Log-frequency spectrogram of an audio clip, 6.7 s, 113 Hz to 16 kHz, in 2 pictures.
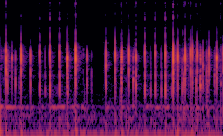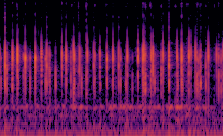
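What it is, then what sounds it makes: Mechanical keyboard typing. A Zoom65 65% mechanical keyboard with white MT3 PBT keycaps on a dark aluminum case, resting on a desk mat with a wooden wrist rest, is typed on continuously with the fingertips of both hands. Dense, rapid key clacks with a bright, poppy character follow one another in a steady stream, each dying away almost instantly. A faint low hum sits underneath.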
